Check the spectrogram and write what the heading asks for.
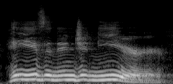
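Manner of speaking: slow model. Shown as a demonstration. Teacher models the line slowly and loudly. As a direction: project it slowly to the class. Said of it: "Repeat after me".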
